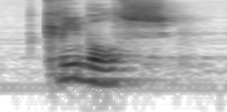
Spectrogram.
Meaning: plural of kriebel
- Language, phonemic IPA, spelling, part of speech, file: Dutch, /ˈkribəls/, kriebels, noun, Nl-kriebels.ogg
